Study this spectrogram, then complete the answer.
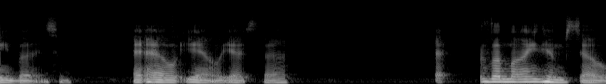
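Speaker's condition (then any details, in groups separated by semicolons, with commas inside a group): Spinal muscular atrophy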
